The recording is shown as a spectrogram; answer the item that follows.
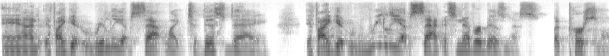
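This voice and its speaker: A man with an American accent uses vocal fry and very wide pitch swings. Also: medium pitch for a man. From Northern California. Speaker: youth career coach. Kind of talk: webinar talk. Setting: live online webinar. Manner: stutters when upset.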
